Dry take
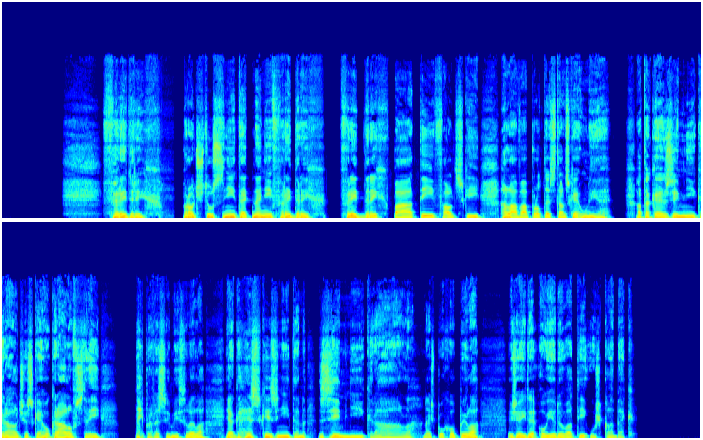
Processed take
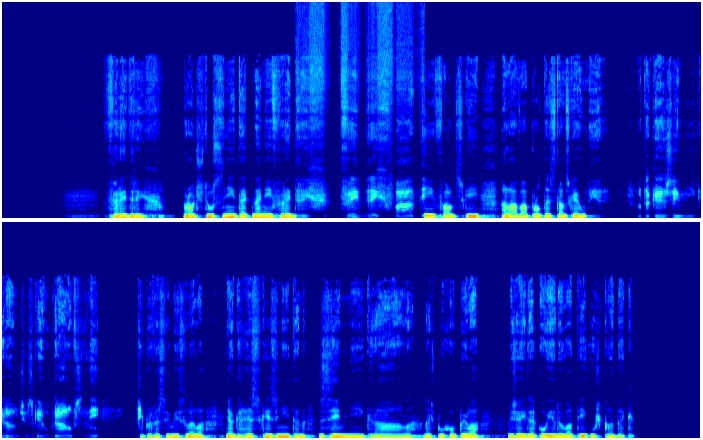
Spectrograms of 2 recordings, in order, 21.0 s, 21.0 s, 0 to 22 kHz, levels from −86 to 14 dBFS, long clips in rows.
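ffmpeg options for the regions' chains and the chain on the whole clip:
-filter_complex "[0:a]asettb=1/sr,asplit=3[a][b][c];[a]atrim=end=4.414[d];[b]atrim=start=4.41:end=6.35,asetpts=PTS-STARTPTS,afade=t=in:d=0.004:c=qsin,afade=t=out:st=1.936:d=0.004:c=qsin,aeval=exprs='val(0)+0.5*0.0282*sgn(val(0))':c=same,highpass=f=2.7k:t=q:w=1.8,asplit=2[e][f];[f]adelay=24,volume=-4.5dB[g];[e][g]amix=inputs=2:normalize=0,atrim=end_sample=85554[h];[c]atrim=start=6.346[i];[d][h]acrossfade=d=0.004:c1=hsin:c2=qsin[j];[j][i]acrossfade=d=0.004:c1=qsin:c2=hsin,asettb=1/sr,asplit=3[k][l][m];[k]atrim=end=8.754[n];[l]atrim=start=8.75:end=12.57,asetpts=PTS-STARTPTS,afade=t=in:d=0.004:c=qsin,afade=t=out:st=3.816:d=0.004:c=qsin,highpass=f=2.8k:t=q:w=4.4,aecho=1:1:386:0.158,atrim=end_sample=168462[o];[m]atrim=start=12.566[p];[n][o]acrossfade=d=0.004:c1=hsin:c2=qsin[q];[q][p]acrossfade=d=0.004:c1=qsin:c2=hsin,firequalizer=gain_entry='entry(160,0);entry(280,14);entry(440,-16);entry(660,-22);entry(980,-3);entry(4700,-30);entry(14000,1)':delay=0.05:min_phase=1,agate=range=-12dB:threshold=-43dB:ratio=16:detection=peak,volume=-3.5dB"

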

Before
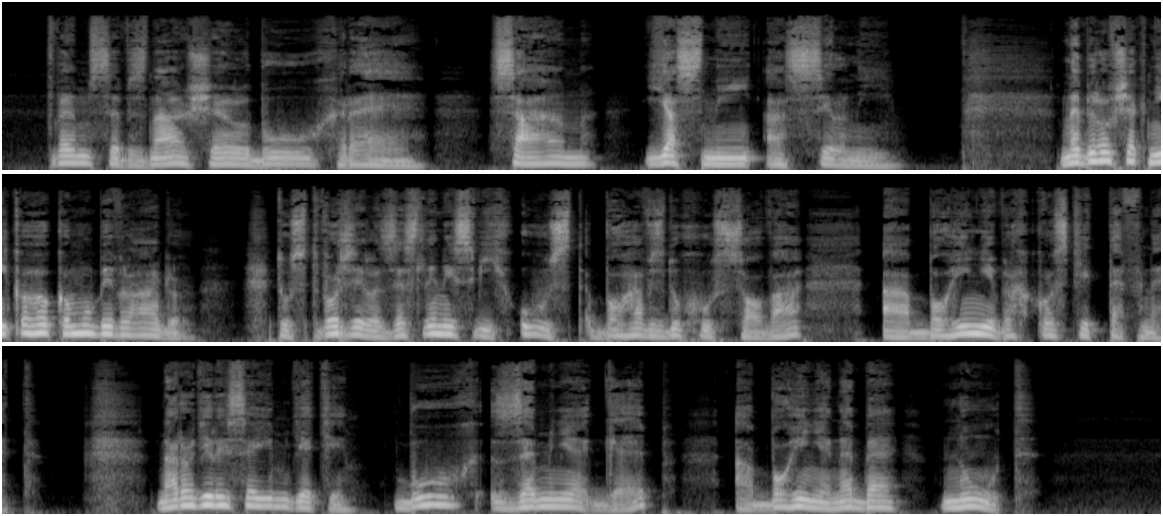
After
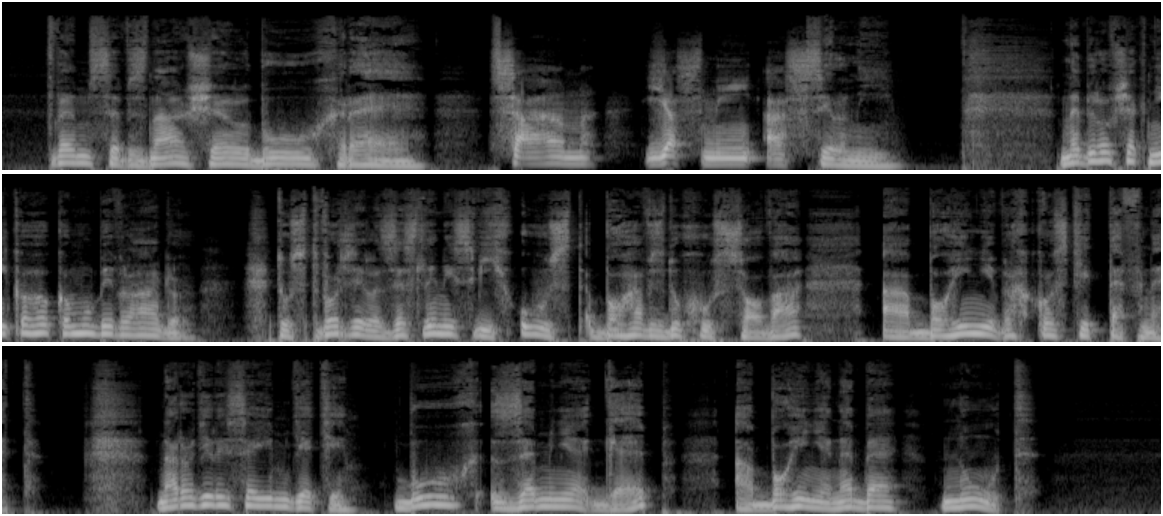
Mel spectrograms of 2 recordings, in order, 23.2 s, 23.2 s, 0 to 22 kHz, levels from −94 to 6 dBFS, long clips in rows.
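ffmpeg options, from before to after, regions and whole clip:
-filter_complex "[0:a]asettb=1/sr,asplit=3[a][b][c];[a]atrim=end=3.324[d];[b]atrim=start=3.32:end=5.37,asetpts=PTS-STARTPTS,afade=t=in:d=0.004:c=qsin,afade=t=out:st=2.046:d=0.004:c=qsin,highpass=310,lowpass=2.7k,acontrast=62[e];[c]atrim=start=5.366[f];[d][e]acrossfade=d=0.004:c1=hsin:c2=qsin[g];[g][f]acrossfade=d=0.004:c1=qsin:c2=hsin,acrossover=split=3800[h][i];[i]acompressor=threshold=-38dB:ratio=4:attack=1:release=60[j];[h][j]amix=inputs=2:normalize=0,equalizer=f=510:w=6.5:g=7,acompressor=threshold=-26dB:ratio=6"

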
